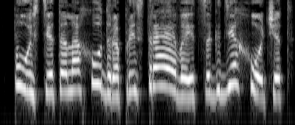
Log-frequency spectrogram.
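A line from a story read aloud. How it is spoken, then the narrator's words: Shouting. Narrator (Russian): кричала алмазные глазки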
